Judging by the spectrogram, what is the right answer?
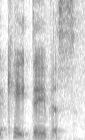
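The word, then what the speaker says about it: Kate Davies: So yes, that's the Blethen sweater, and that's by Kate Davis. And yes, that's how you pronounce her name.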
